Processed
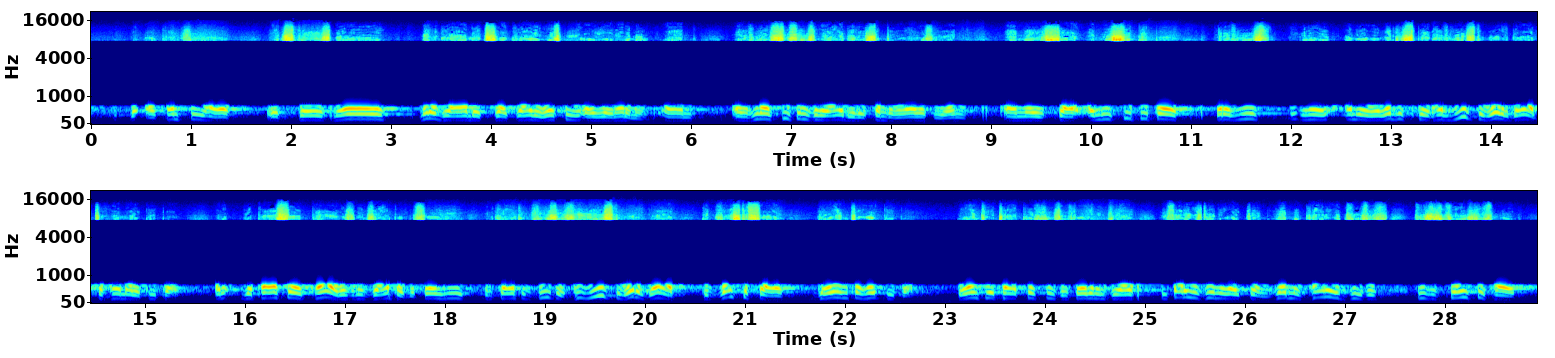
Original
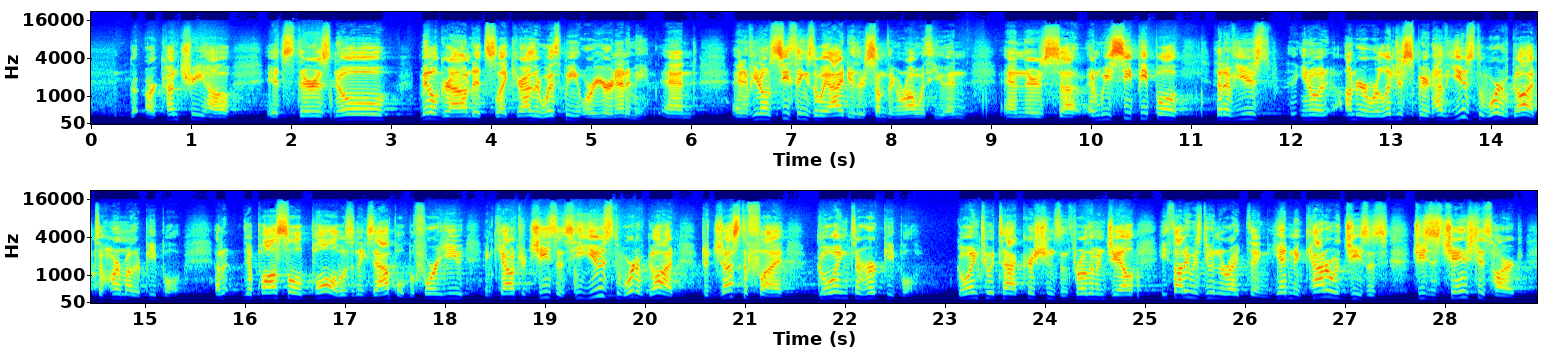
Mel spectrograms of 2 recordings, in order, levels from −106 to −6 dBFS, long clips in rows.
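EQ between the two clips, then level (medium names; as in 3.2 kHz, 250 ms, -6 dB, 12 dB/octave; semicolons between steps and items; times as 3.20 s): brick-wall FIR band-stop 610–7700 Hz; distance through air 54 m; +7.0 dB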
